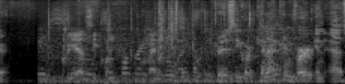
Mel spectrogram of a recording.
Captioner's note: audience chattering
